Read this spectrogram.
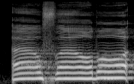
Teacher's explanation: Afaritumul alif lamnya alif lam qamariah. Sebab alif lam menghadapi huruf qamariah yaitu mim. Maka lam dibaca dengan jelas. Afaritumul maa ma mad wajib muttasil.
